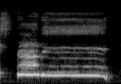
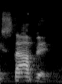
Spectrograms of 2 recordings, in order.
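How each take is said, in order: First: Sudden high shout of stop it. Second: Said in the usual way. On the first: Retold or imitated. Mocking a movie scene, high yelled stop it. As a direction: yell it out as a mock outburst. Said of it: "He's like". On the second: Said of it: "Chalice is doing".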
